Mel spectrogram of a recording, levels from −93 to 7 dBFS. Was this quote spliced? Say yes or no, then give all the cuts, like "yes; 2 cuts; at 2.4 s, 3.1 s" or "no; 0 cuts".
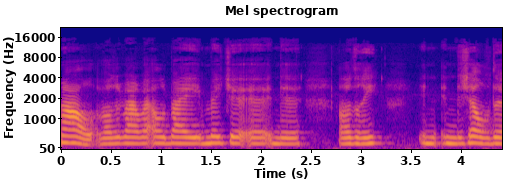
no; 0 cuts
